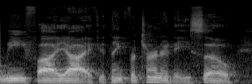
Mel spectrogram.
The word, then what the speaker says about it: MEFIYI: to pronounce that but if you think fraternity it's called me fie I could think fraternity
